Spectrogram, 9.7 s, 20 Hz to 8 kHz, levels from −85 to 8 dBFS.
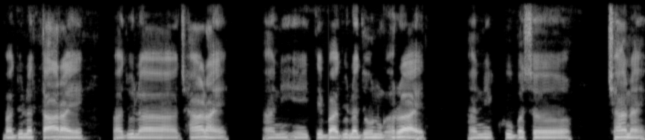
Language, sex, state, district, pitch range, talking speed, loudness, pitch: Marathi, male, Maharashtra, Chandrapur, 90-95 Hz, 110 wpm, -17 LUFS, 95 Hz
